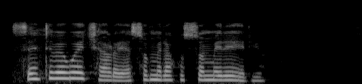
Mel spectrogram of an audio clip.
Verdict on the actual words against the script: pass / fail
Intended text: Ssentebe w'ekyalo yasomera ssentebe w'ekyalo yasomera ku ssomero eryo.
fail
